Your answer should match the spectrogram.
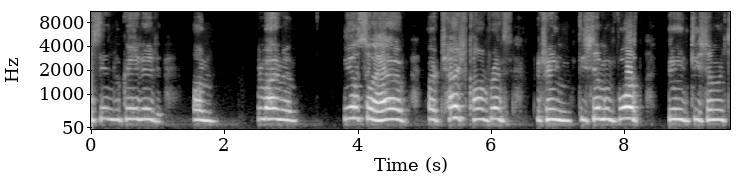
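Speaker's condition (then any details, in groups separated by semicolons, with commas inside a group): Cerebral palsy; from birth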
